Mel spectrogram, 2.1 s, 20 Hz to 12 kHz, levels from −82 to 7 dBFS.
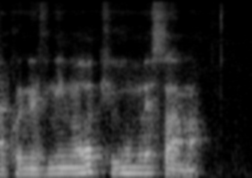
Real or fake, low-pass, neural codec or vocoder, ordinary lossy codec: fake; 10.8 kHz; codec, 44.1 kHz, 2.6 kbps, SNAC; Opus, 16 kbps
